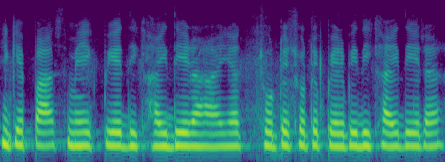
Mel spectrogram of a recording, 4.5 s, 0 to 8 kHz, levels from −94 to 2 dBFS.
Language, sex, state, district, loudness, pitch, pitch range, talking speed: Hindi, female, Bihar, Darbhanga, -16 LUFS, 205 Hz, 200-210 Hz, 230 wpm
